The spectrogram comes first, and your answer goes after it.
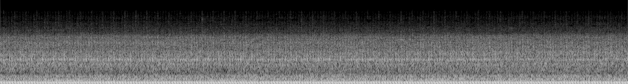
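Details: John Deere 455G crawler diesel, cold start after cleaning the ground on the flywheel housing and wiring around the disconnect switch: steady, even low diesel rumble near three beats a second with no knocks or misfires; normal healthy idle.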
